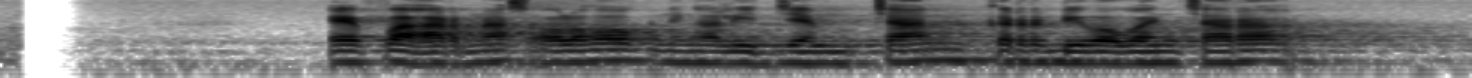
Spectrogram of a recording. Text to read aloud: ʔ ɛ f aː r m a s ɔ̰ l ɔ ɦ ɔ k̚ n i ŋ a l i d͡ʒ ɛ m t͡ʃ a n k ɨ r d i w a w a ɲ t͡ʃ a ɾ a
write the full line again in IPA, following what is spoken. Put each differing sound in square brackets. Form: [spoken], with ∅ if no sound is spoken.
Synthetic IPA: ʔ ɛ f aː r [n] a s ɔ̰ l ɔ ɦ ɔ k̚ n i ŋ a l i d͡ʒ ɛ m t͡ʃ a n k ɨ r d i w a w a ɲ t͡ʃ a ɾ a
